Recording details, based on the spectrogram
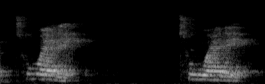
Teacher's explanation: Essa pronúncia que eu estou fazendo é americana. Então, no inglês americano, a gente costuma pular a letra T e muitas vezes usar o som de R no lugar da letrinha T, quando nós falamos.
